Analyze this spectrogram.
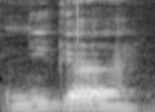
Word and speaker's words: Niger: Or Niger, properly pronounced Niger because they speak French there, right?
